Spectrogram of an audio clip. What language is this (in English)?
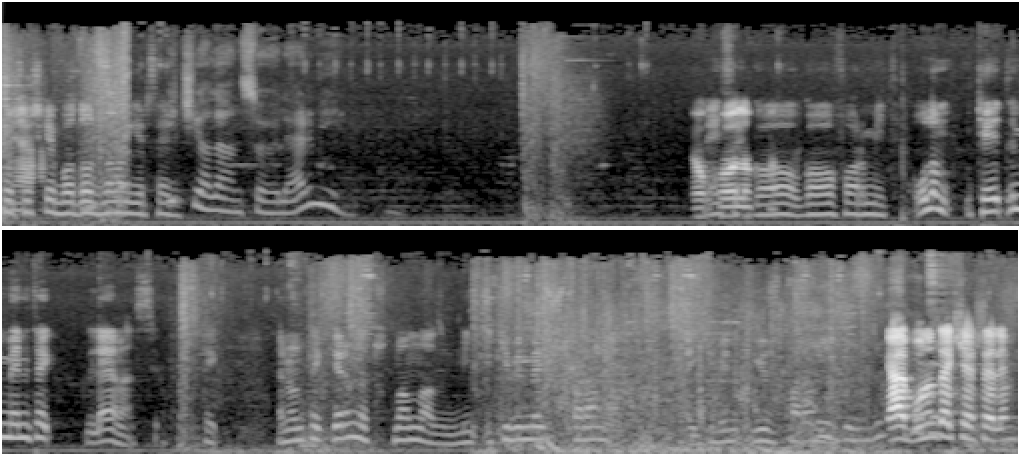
Turkish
